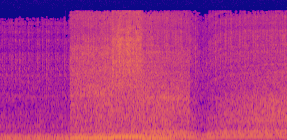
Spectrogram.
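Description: A heavy truck engine rumbles and revs.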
